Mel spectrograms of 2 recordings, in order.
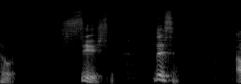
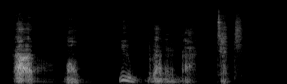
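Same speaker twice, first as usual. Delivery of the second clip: lower-pitched put-on angry wrestling boss voice; 4 semitones lower than usual. Acting out an angry cop refusing the toy: angry Vince McMahon voice. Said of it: "Sound like Vince McMahon back in the day".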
